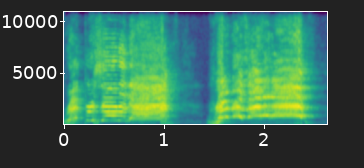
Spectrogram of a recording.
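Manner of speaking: angry screaming, very loud, very high, shrill, repeated. Retelling yelling at a phone menu at a store desk, retelling screaming into the phone. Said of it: "I'm screaming into the phone".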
